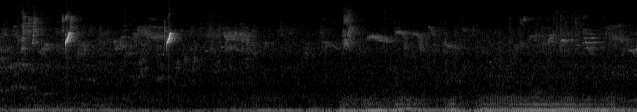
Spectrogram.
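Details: Two quick, piercing upslurred notes from a visiting wild olive-backed tailorbird, two seconds apart, followed by faint distant bird chatter and a growing low engine-like rumble.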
